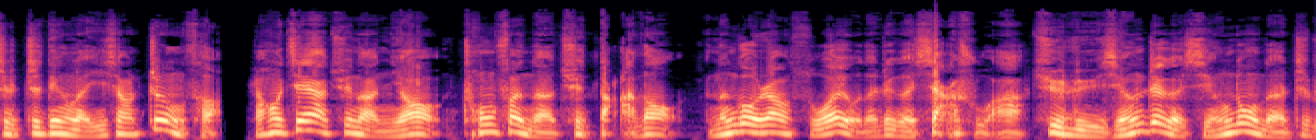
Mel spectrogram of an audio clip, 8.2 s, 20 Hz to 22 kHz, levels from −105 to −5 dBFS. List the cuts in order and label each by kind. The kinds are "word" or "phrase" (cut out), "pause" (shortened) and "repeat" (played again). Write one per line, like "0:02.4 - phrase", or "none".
0:01.5 - pause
